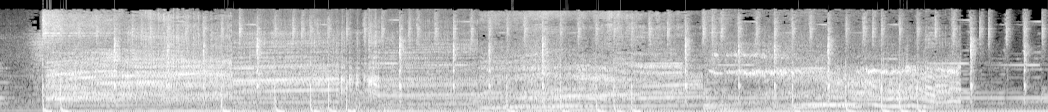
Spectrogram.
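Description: Car engines revving and tyres squealing, mixed over loud electronic music with a heavy bass beat that starts suddenly about half a second in.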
